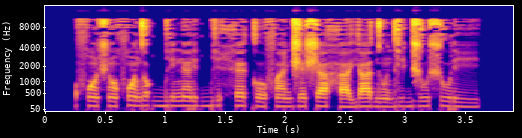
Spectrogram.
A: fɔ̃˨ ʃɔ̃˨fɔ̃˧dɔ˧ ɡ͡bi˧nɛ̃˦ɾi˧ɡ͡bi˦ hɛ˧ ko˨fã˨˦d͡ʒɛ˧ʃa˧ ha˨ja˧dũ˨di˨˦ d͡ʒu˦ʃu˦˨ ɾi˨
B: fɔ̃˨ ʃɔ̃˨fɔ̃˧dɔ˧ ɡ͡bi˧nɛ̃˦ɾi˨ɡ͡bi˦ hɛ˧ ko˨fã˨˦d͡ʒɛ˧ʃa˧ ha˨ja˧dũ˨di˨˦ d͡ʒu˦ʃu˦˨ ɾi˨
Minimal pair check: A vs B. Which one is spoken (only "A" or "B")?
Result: A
